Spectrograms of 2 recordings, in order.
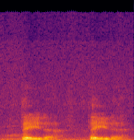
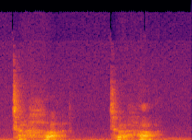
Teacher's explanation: It was a tau, this letter, with an aspiration, a hard H sound.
